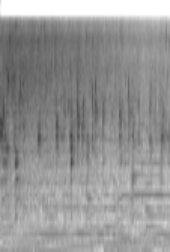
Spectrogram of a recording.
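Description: Steady, crackling sizzle of food deep-frying in hot oil as a cook fries batch after batch, with scattered bright pops over a continuous low hum, fairly loud, no voices.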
